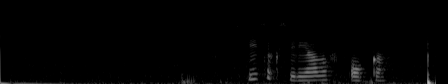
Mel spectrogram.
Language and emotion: Russian, neutral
